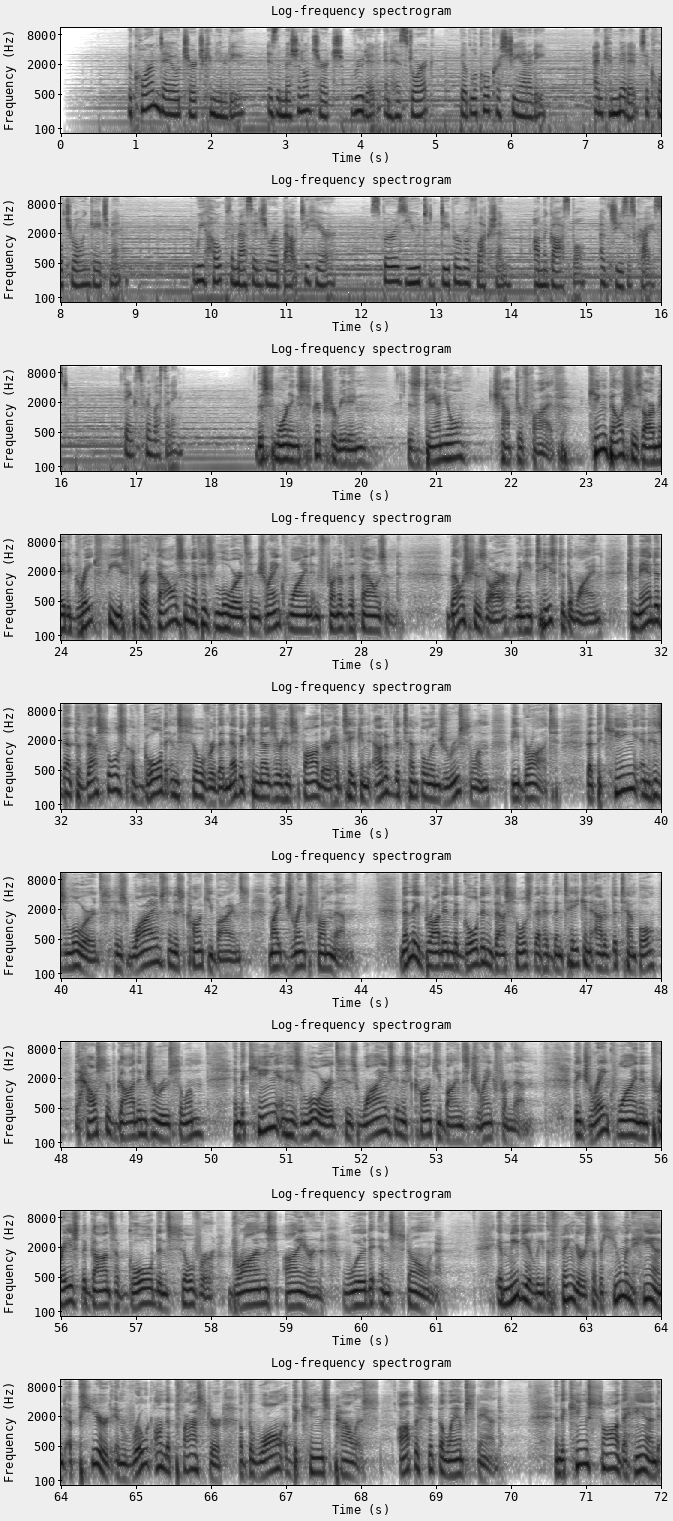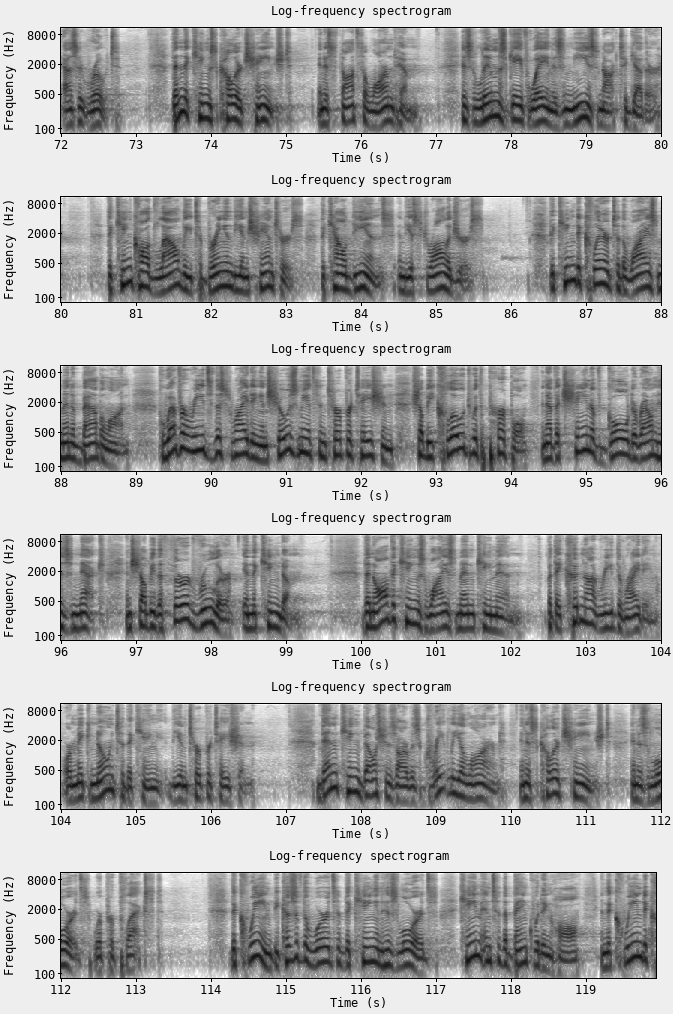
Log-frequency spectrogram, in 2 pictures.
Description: Weekly sermons from Coram Deo Church in Omaha, NE.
